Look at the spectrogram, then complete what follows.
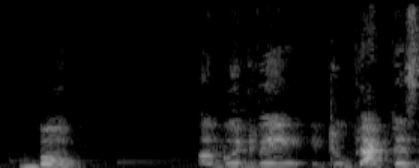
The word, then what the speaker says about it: bon: For example, a lot of times students end up pronouncing it as bon instead of bon. Nasal sound, bon.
